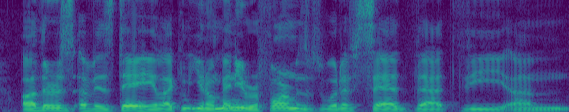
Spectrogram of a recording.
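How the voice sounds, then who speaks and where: At a moderate pace, a man delivers his words. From Canada. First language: French. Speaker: Bible student. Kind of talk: casual interview. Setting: online livestream.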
